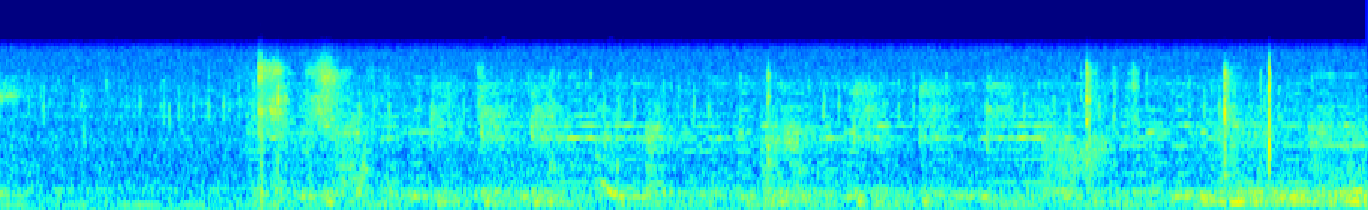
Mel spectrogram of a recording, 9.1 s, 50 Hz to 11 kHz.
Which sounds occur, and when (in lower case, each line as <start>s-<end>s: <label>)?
0.0s-9.1s: mechanisms
1.6s-9.1s: music
1.7s-2.3s: generic impact sounds
3.1s-3.8s: generic impact sounds
4.0s-4.3s: animal
5.1s-5.2s: generic impact sounds
5.4s-6.0s: generic impact sounds
6.1s-6.4s: generic impact sounds
6.5s-6.7s: generic impact sounds
7.2s-7.7s: generic impact sounds
8.1s-8.2s: generic impact sounds
8.4s-8.5s: generic impact sounds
